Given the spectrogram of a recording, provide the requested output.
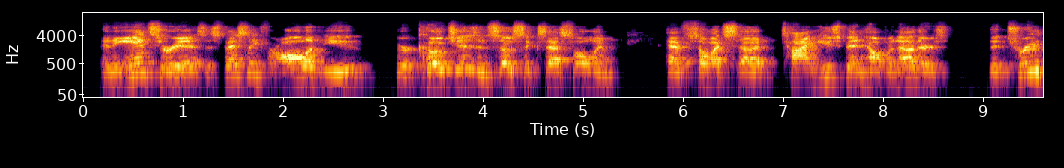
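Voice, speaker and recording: A man speaks at a moderate pace in a high voice with a bright, sharp tone. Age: 60s. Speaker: business networking franchise leader. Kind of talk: motivational talk to a live online group. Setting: live online meeting with chat. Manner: conversational, addresses attendees by name.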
